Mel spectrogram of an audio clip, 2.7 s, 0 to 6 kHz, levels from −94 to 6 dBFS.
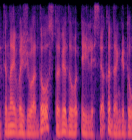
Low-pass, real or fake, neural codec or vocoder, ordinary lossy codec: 5.4 kHz; fake; codec, 16 kHz, 4.8 kbps, FACodec; Opus, 64 kbps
